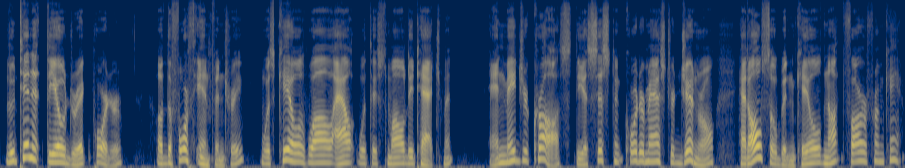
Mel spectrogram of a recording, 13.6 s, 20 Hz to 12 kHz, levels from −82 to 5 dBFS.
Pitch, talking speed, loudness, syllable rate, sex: 145 Hz, 135 wpm, -20 LUFS, 4.4 syllables/s, male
